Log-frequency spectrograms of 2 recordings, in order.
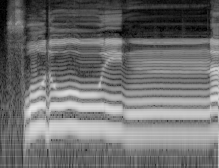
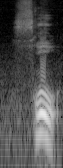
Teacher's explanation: صاد اس کو موٹا کرنا ہے، سو نہیں ہے، سین نہیں ہے، صاد ہے، موٹا، آواز موٹی ہونی چاہیے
